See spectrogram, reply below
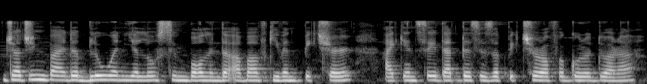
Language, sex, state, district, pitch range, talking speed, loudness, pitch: English, female, Assam, Kamrup Metropolitan, 185-195 Hz, 230 wpm, -14 LUFS, 185 Hz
